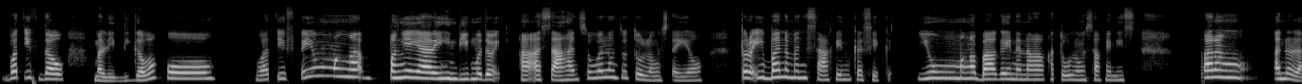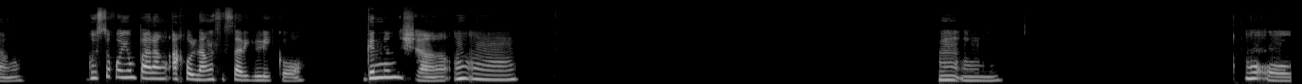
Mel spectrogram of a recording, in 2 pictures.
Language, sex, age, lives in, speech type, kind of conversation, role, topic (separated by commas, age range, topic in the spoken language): Filipino, female, 25-29, Philippines, conversation, unstructured, none, Paano mo karaniwang nilalampasan ang stress sa araw-araw?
